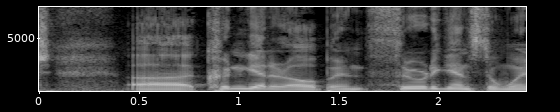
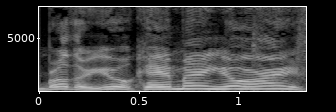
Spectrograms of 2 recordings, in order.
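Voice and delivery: much higher, worried roommate voice; concerned buddy; 13 semitones higher, 3 dB louder than usual. Retold or imitated. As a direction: play the friend checking on you through the door. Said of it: "So he's like".

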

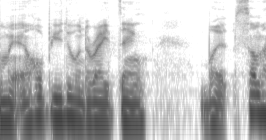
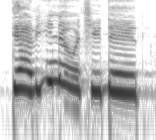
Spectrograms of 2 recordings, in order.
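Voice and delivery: put-on much higher, loud little girl scolding; daughter's voice; 6 dB louder than usual. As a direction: accuse like an upset five-year-old.

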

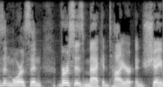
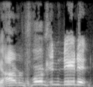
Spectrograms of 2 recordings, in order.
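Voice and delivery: mock smug triumph, pitched way up; Dana gloating; 9 semitones higher than usual. Dana brags about a cheap roll-up win, mock gloating. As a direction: crow it like a cocky winner. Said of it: "But Dana's like".

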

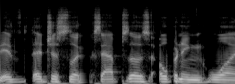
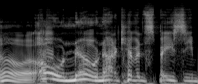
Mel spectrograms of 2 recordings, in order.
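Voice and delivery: a silly floating face recoiling; high mock voice; 10 semitones higher than usual. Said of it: "floating faces of celebrities".

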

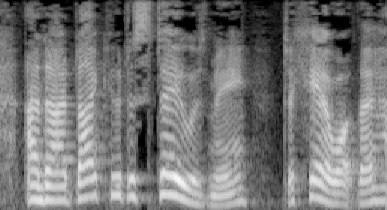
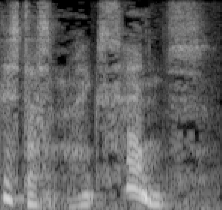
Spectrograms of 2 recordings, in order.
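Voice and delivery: whispered to herself; 12 dB quieter, slower than usual. Real, not acted. Puzzling over anonymous letter.

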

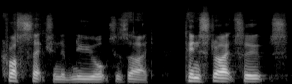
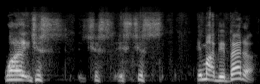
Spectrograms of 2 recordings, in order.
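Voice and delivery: acted quote; 9 semitones higher than usual. Producer pushes, voiced high.

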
